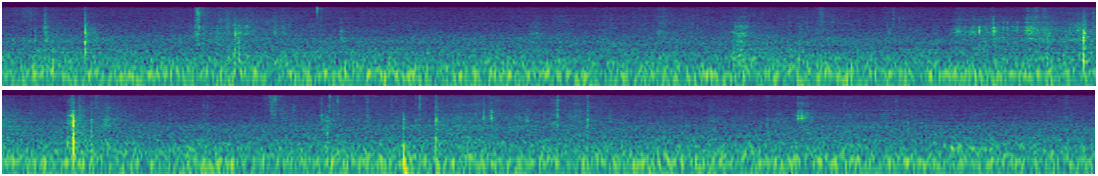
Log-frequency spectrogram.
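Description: Faint rustling of leaves and soil with a few small clicks as fingers press rooted philodendron cuttings into potting mix in a pot, over a low steady hum.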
